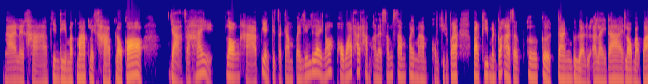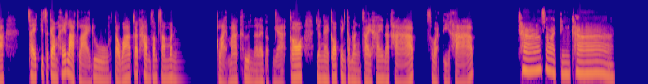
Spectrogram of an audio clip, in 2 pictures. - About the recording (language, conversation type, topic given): Thai, advice, เวลาว่างแล้วรู้สึกเบื่อ ควรทำอะไรดี?
- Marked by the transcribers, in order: none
